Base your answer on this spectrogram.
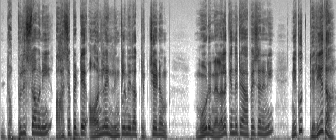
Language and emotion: Telugu, surprised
